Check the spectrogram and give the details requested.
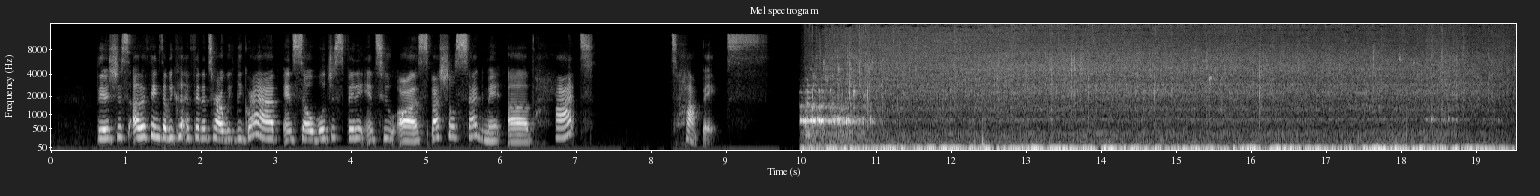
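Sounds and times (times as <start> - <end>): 
speech: 0.6 - 7.3, 8.3 - 9.2, 10.0 - 10.6
loud sizzling hiss: 10.0 - 19.5.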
